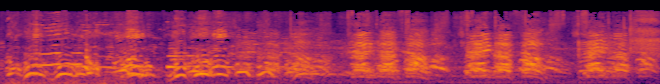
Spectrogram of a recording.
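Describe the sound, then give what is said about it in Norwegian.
A pack of hunting hounds on a fox hunt in the English countryside, followed by riders on horseback, bays and barks together in a loud, overlapping chorus, with rising yelps and howls surging in repeated bursts throughout, energetic. “Fulgt av en enda større flokk blodtørstige hunder. Jakten er i gang.”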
